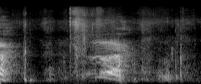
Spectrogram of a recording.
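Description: A person's straining grunt, falling in pitch, about a second in, as the side flap of a cardboard toy box is forced open, with a short scrape of cardboard as it starts.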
